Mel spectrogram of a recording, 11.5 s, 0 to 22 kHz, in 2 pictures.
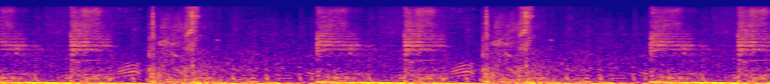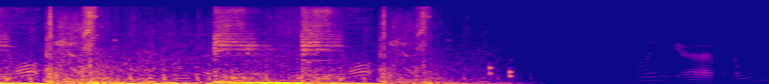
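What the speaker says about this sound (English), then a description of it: "Throwing a stun grenade!" A stun grenade in Modern Warfare 2 goes off amid repeated loud booming blasts and gunfire with a mechanical clatter, ending abruptly in near silence with faint distorted ringing.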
